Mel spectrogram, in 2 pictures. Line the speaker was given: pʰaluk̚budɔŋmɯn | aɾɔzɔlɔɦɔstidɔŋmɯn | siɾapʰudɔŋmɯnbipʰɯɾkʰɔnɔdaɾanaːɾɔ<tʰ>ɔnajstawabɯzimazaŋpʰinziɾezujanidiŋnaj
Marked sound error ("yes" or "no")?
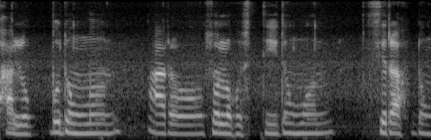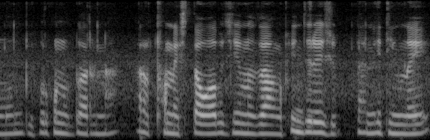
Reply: no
